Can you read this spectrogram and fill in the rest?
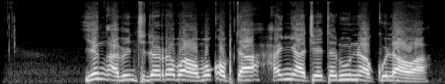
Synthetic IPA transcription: jɪ˦ŋʔa˨bɪ˦nt͡ʃi˦dɐ˦nɽɐ˦baː˨wa˨mɐ˦kʷʼɔ˨btaː˦ha˦ɲjaː˨t͡ʃeː˦ta˦nuː˦na˨kʷʊ˦laː˨waː˦

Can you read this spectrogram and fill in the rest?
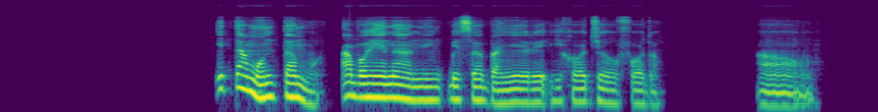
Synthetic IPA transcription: ɪ˦ta˦mʊ˨n̩˦ta˦mʊ̰˨a˦bʊ˨ɣe˦na˦˨nɪ˦ŋ̩˦k͡pe˦sa˦ba˨ɲe˦ɾe˦ʔi˦hɔ˦d͡ʒɛ˦ʊ˨fɔ˦dʊ˨ | ɔ˨

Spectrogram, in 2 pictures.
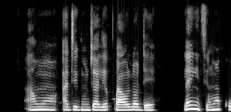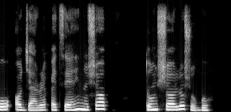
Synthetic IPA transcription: a̰˨w̃ɔ̃˧a˧di˧ɡũ˧d͡ʒa˦le˨˦k͡pa˧ɔ˧lɔ˦˨dɛ˧ | lɛ˦j̃ĩ˦˨ti˨˦w̃ɔ̃˦kʰo˦ɔ˧d͡ʒa˨ɾɛ˨˦k͡pɛ˧tɛ˧nĩ˦nũ˦ʃɔ˦˨p̚ | to˦n̩˦ʃɔ˦lo˦˨ʃo˨ɡ͡bo˧

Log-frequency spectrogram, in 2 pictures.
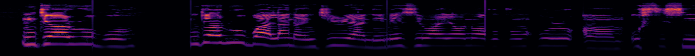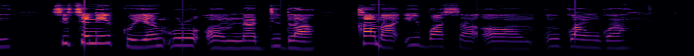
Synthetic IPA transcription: n̩˦dɪ˦ɔ˦ɾo˦ | n̩˦dɪ˦ɔ˦ɾu˦u˦ɡ͡bo˦a˨la˦na˨ɪ˨d͡ʒi˦ɾi˦a˨ne˨me˦zi˦ŋʷa˦ɲ˦ɔ˦nʊ˦ɔ˦ɡʊ˦ɡʊ˦ŋ͡m̩˦k͡pʊ˦ɾʊ˦ɔ˨m̩˨o˦si˦si˦ | si˦te˦ni˦ku˨je˦ŋ͡m̩˦k͡pʊ˦ɾʊ˦ʔɔ˨m̩˨na˨di˦bla˨ | ka˦ma˨ʔɪ˦ɡ͡ba˨sa˨ʔɔ˨m̩˨ŋ̩˦ɡʷa˦ŋ̩˦ɡʷa˦

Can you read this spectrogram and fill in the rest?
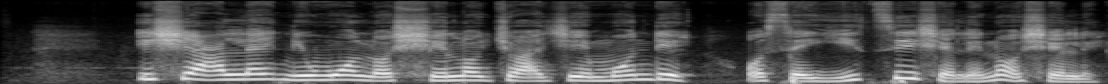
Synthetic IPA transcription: i˧ʃɛ˦a˧lɛ˦nĩ˧w̃ɔ̃˦lɔ˧˨ʃɛ˧˦lɔ˧d͡ʒɔ˧a˧d͡ʒe˧˦˧mɔ̃˦n˦de˦˨ | ɔ˨sɛ˨ji˨˦ti˦i˦˨ʃɛ˨lɛ˨nãː˦˨ʃɛ˨lɛ˨

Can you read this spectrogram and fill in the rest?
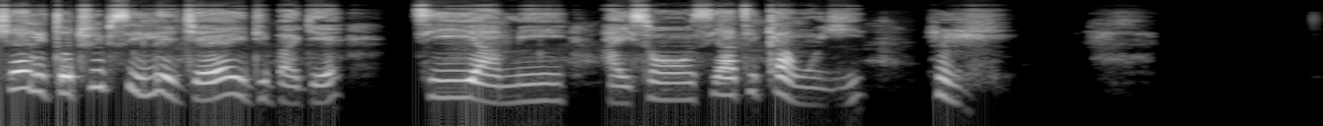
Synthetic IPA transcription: ʃɛ˦li˦˧˨to˧tɾi˦psi˦˨i˧le˦˨d͡ʒɛ˨˦i˦˨di˨˧ba˨d͡ʒɛ˨˦ | tʰi˦a˦˨mĩ˧a˨i˨sɔ̃˧si˦a˦ti˦ka˦˨w̃ɔ̃˧jiː˨˦ | h̩˦˨

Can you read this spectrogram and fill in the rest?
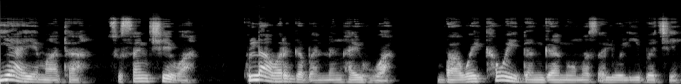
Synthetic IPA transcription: ʔɪ˦jaː˨jeː˦maː˦tʰaː˦ | su˨sɐ˦nt͡ʃeː˦˨waː˨ | kʷʊ˦laː˨wɐ˦rɡɐ˨bɐ˨nːɪ˦ŋɦa˦jhʊ˨waː˦ | baː˨wa˦jkʰɐ˦wa˨jdɐ˦ŋɡaː˦noː˦mɐ˦sʼɐ̰˦loː˦liː˦bɐ˦t͡ʃeː˨

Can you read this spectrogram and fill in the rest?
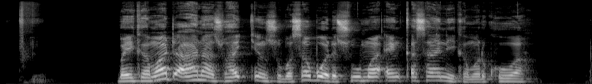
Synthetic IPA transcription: ba˨jka˨maː˦ta˨ʔa˨ha˦naː˨su˦ha˦kʲʼːɪ˨nsu˦ba˨sɐ˦boː˨da˨suː˦maː˦j̰ɐ˦ŋkʼɐ˦saː˦neː˨kɐ˨mɐ˦rkʷʰoː˦waː˦

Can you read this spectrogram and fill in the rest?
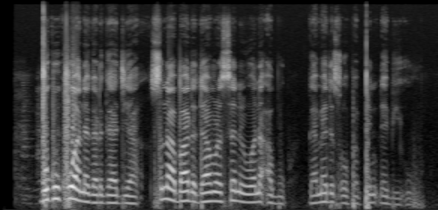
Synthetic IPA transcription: bʊ˦kʷuː˦kʷʊ˦waː˨na˦ɡɐ˨rɡaː˦d͡ʒɪ˦jaː˦sʊ˦naː˨baː˦da˨daː˦mɐ˦rsɐ˦nɪ˨ŋwɐ˦ni˦ʔa˨bu˨ | ɡɐ˨me˦da˨sʼoː˨ɸɐ˨ɸːɪ˦nɗɐ˨biː˦ʔuː˦

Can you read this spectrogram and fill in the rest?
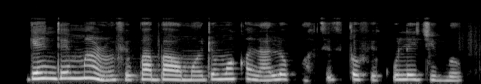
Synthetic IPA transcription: ɡe˦n̩˦de˦mã˦˨ɾ̃ũ˨˦fi˧k͡pa˦ba˦ɔ˧mɔ̃˧ɔ˧dũ˦mɔ̃˦kã˦˨la˨˦lo˦˨k͡pɔ˨ti˨˦ti̥˦to˦fi˧ku˦le˦d͡ʒi˦˨ɡ͡bo˨

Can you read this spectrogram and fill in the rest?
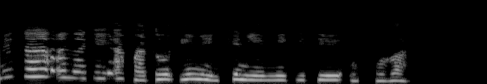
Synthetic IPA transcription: me˦ka˦a˦na˦ɡɪ˦a˦kʷa˨dʊ˦i˦ɲe˦ŋ̩˨ke˦ne˨˦me˦ɡi˦de˦o˨k̚o˨ɾa˨

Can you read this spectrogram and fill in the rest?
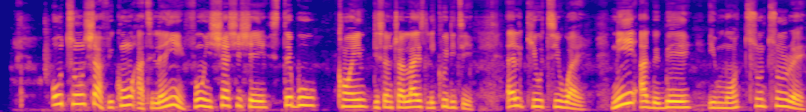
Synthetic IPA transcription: o˦tũ˦ʃa˦˨fi˨˦kũ˦a˦˨tʰi˨lɛ˨˦j̃ĩ˦˨fũ˨˦i˧ʃɛ˦ʃi˦ʃe˧ste˦bu˦ | kʰɔ̃˦ĩ˦ndi˨sɛ̃˧ntɾa˧la˦isli˧kwi˦di˧ti˨ | ɛ˦lkʰu˦tʰi˧wa˦˨i˨ | nĩ˨˦a˧˨ɡ͡be˨ɡ͡be˧ | i˨mɔ̃˨tʰũ˦tũ˦ɾɛ˦˨

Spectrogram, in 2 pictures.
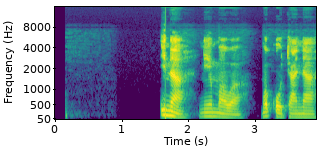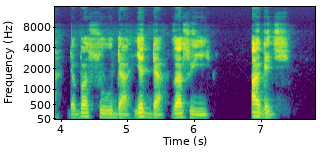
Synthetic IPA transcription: ʔɪ˦naː˨neː˦maː˨waː˨ | mɐ˦kʷʼoː˨taː˦naː˦da˨baː˦su˦da˨jɐ˦dːa˨zaː˦su˨ji˦ | ʔa˦ɡɐ˨d͡ʒi̥ː˦

